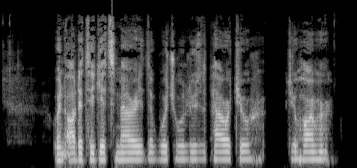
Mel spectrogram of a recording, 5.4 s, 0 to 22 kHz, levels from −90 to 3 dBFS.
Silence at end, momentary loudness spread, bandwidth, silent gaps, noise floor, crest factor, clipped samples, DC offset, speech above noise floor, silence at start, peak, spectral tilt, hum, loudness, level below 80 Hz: 0.4 s; 12 LU; 16.5 kHz; none; -56 dBFS; 20 dB; under 0.1%; under 0.1%; 38 dB; 0.8 s; 0 dBFS; -3.5 dB/octave; none; -17 LUFS; -56 dBFS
